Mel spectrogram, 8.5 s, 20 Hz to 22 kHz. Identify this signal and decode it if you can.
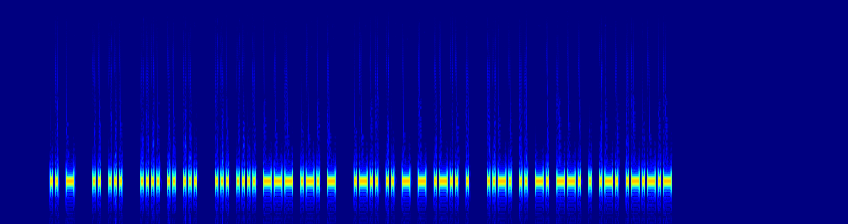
Morse code, heard as a keyed tone, about 46 wpm, 700 Hz. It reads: IT IS HIS SHORT LITTLE FINGER.
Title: Sentences from Top 1600 Words 45wpm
